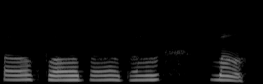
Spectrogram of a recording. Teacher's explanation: हमारे होठ आपस में स्पर्श हो रहे हैं, इसलिए इसका उच्चारण स्थान क्या हो जाएगा? ओष्ठ हो जाएगा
